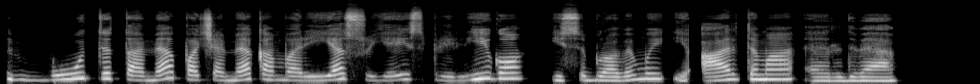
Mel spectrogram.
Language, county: Lithuanian, Klaipėda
